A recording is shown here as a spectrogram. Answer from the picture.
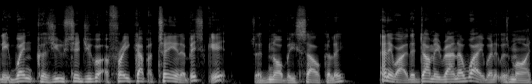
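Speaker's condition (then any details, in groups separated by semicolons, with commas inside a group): No condition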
